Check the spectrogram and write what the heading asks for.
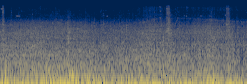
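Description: Isuzu Giga truck's diesel engine running as the truck drives, heard from inside the cab as a steady low drone with road noise and a few faint clicks.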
